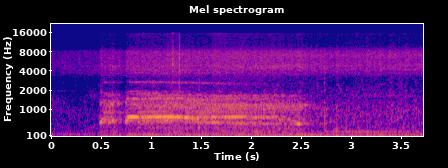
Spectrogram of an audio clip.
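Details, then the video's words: Rooster crowing: a single harsh, drawn-out crow lasting about two seconds, rising then holding a strained tone before trailing off, with faint rural background hiss. "ROOSTERS MAKIN NOISE"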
